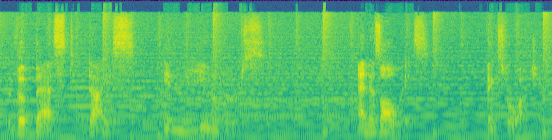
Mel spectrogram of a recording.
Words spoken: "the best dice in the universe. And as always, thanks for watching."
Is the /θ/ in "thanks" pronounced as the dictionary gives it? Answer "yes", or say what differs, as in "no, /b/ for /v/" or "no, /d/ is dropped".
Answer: yes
